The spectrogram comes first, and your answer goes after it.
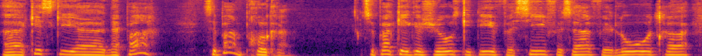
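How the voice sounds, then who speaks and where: This man's voice is fairly high and has a dark, mellow tone. He talks very slowly, with ordinary pitch variation. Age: 60s. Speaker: psychotherapist. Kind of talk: video presentation. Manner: halting, many hesitations.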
